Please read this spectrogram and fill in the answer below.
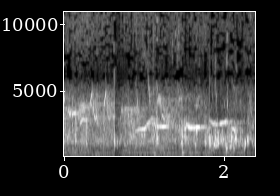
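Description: Leaves and branches rustling and a plastic bottle crackling as a hand pulls it out of a bush, with scattered clicks and a few short high-pitched chirps over the rustle.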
